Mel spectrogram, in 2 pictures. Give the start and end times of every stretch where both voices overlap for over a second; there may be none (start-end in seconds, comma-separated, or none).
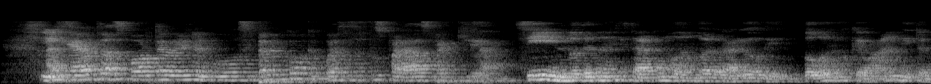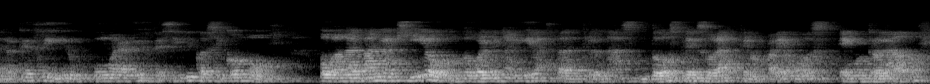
none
